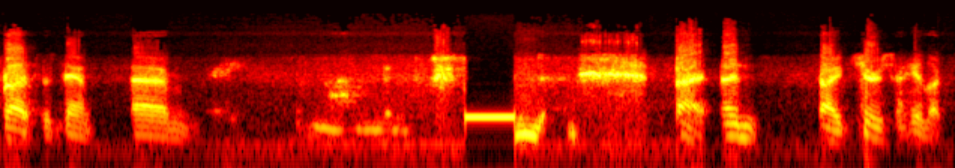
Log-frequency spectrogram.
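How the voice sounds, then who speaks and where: A man's voice: low-pitched, sharp tone, slight background noise, poor audio. Drunk man on a played-back voicemail. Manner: rambling, halting, full of fillers. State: drunk, slurring. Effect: answering machine voicemail playback. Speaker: caller leaving a voicemail.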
